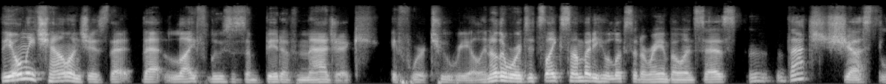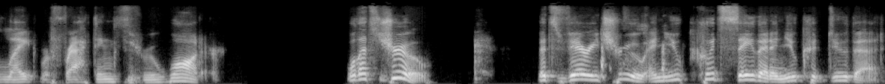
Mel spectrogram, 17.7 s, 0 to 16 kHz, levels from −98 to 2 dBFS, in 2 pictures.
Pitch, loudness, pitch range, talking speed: 125 Hz, -19 LUFS, 110-170 Hz, 175 wpm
